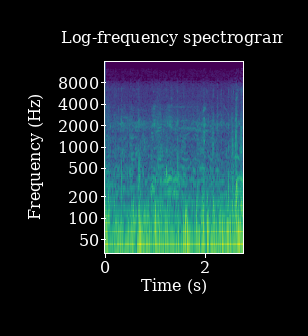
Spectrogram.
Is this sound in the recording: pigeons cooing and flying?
no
